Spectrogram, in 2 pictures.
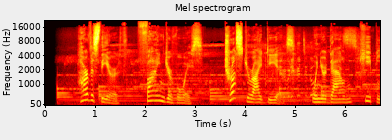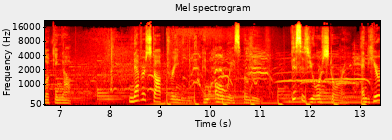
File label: Commercial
